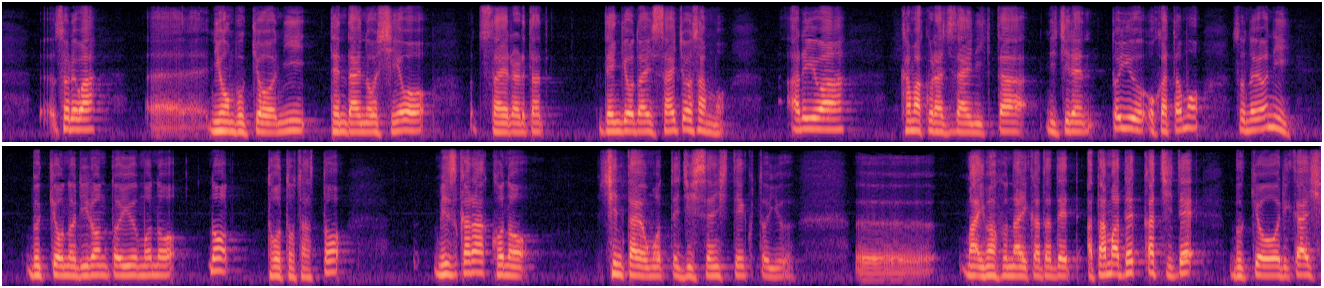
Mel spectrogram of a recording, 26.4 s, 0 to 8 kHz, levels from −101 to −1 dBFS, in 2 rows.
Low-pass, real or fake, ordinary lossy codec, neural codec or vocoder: 7.2 kHz; real; none; none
